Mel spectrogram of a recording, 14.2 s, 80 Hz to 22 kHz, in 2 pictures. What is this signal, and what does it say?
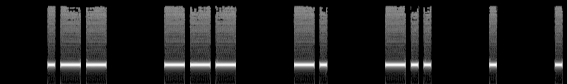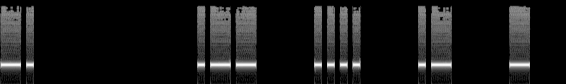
Morse code, heard as a keyed tone, about 15 wpm, spaced as for 8 wpm, 1000 Hz. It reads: WONDER WHAT
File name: qotdfiles / 8wpm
